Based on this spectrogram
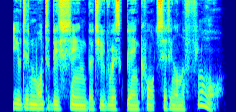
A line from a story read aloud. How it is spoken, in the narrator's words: asked mockingly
